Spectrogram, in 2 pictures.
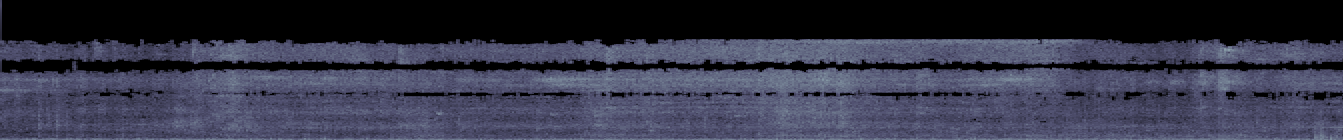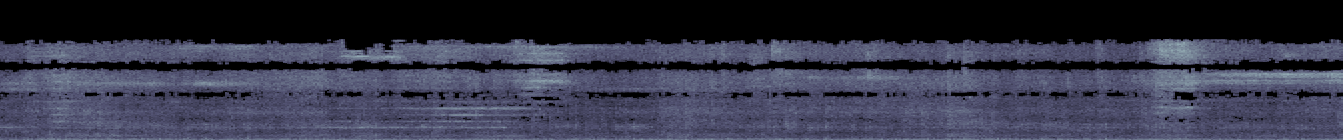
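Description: Norfolk Southern freight train rolling past: a steady, loud rumble of cars and wheels on the rails, with a faint high squeal of wheels on rail around the middle.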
